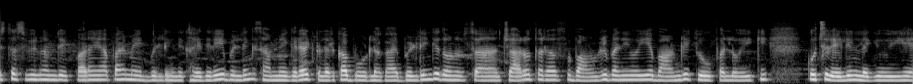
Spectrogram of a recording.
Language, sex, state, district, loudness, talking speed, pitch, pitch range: Hindi, female, Uttar Pradesh, Hamirpur, -16 LUFS, 310 wpm, 205 Hz, 190-220 Hz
